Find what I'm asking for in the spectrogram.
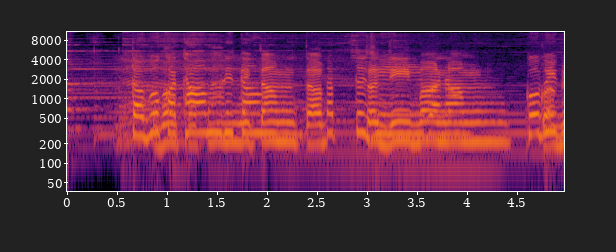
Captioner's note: chanting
